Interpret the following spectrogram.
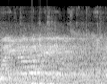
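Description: Several people's voices calling out indistinctly, echoing in a large gym, over a low rumble of movement.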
